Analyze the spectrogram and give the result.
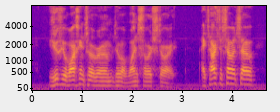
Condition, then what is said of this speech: Tongue cancer surgery. Anyway, I can talk okay. There's a slight slur.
